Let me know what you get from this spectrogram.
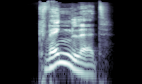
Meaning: second-person plural subjunctive I of quengeln
- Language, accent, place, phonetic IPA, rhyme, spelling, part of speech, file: German, Germany, Berlin, [ˈkvɛŋlət], -ɛŋlət, quenglet, verb, De-quenglet.ogg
